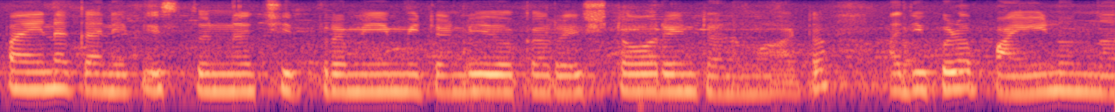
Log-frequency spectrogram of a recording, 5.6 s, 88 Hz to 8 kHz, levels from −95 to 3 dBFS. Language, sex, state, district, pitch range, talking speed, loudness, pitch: Telugu, female, Andhra Pradesh, Sri Satya Sai, 200-215 Hz, 120 wpm, -15 LUFS, 205 Hz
